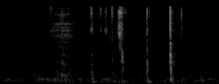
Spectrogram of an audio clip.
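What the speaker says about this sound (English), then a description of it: "I'm finding it by typing in Slippery When Wet" Quick, irregular clicks of typing on a computer keyboard: a short burst of about eight keystrokes of varying loudness, close and crisp, with no voices.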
